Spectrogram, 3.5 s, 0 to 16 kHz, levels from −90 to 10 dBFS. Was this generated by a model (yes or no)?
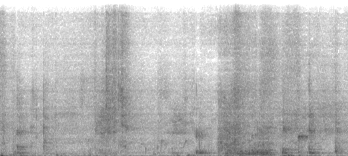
yes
